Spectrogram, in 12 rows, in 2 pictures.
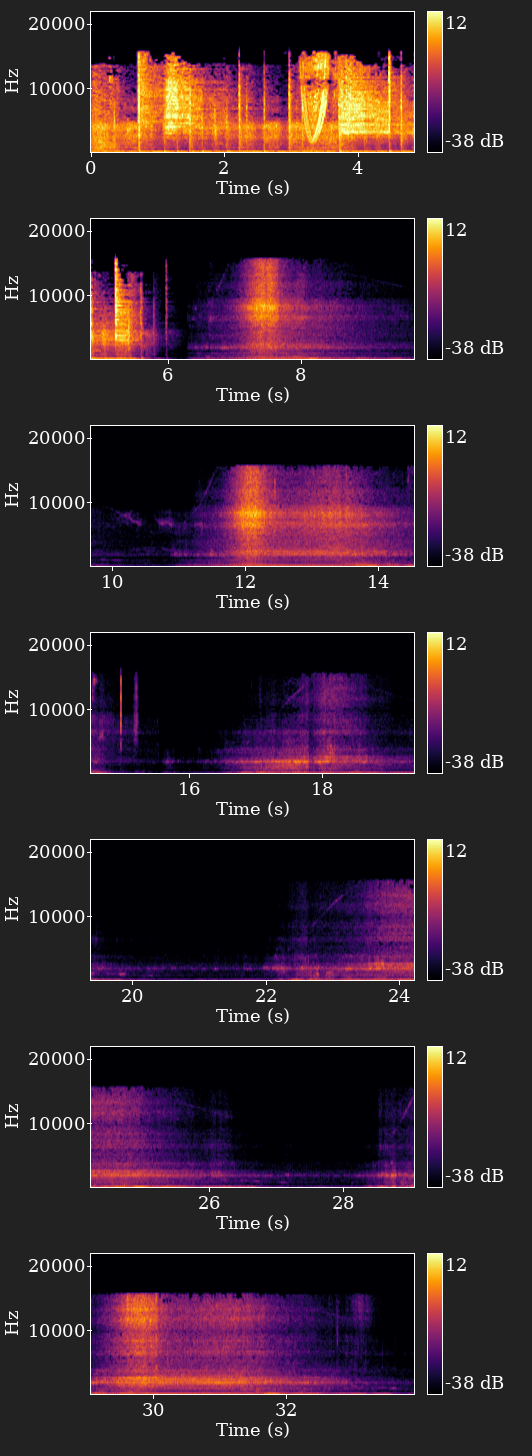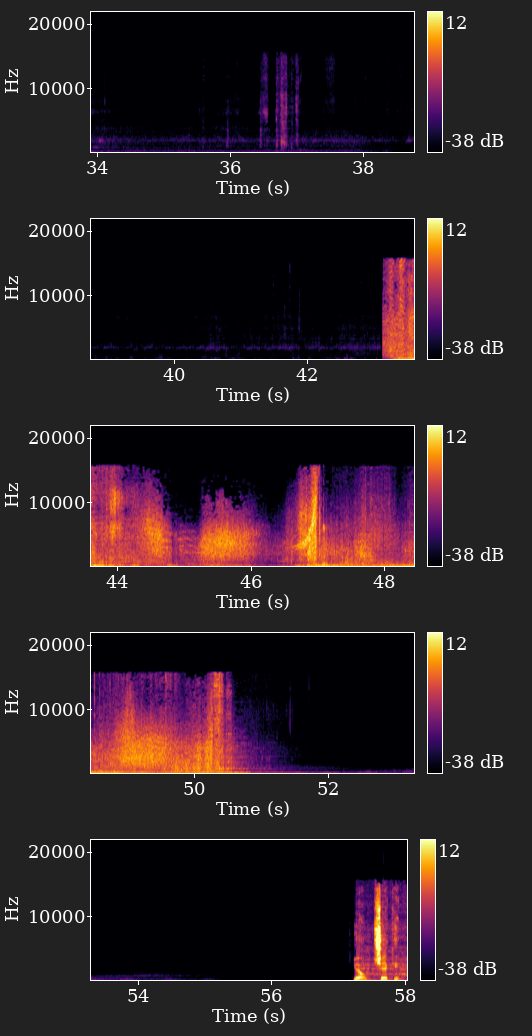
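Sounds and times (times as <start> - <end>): diesel engine revving: 0.0 - 52.7, 57.2 - 58.0.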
